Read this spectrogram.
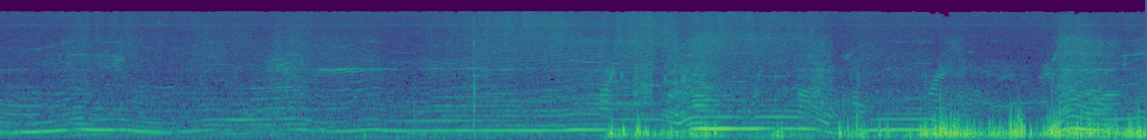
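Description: A small model plane's engine whines overhead, rising and falling in pitch.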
